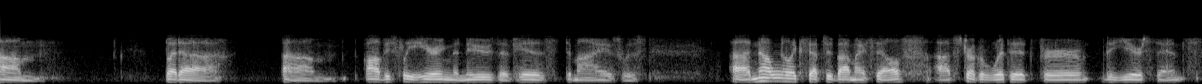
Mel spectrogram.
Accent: Texas, United States; now in Bozeman, United States; my home state of Texas

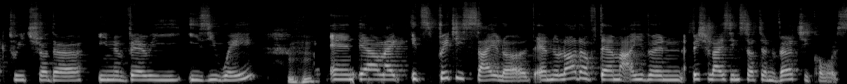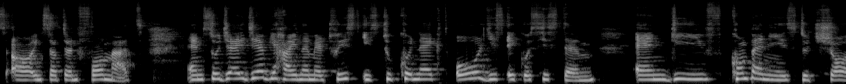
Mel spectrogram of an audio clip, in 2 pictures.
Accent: France; accent: French; English is a second language; moved away as an adult; also born or lived in United Kingdom; now in United States; I studied in France. You can hear my accent, of course. And I was a lawyer in France for 3 years

